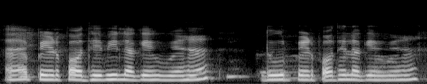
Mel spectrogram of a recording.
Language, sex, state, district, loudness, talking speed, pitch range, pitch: Hindi, female, Punjab, Kapurthala, -14 LUFS, 155 wpm, 210-225 Hz, 215 Hz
